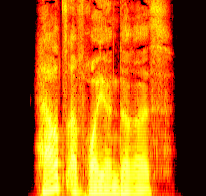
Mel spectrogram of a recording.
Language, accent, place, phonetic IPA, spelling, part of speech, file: German, Germany, Berlin, [ˈhɛʁt͡sʔɛɐ̯ˌfʁɔɪ̯əndəʁəs], herzerfreuenderes, adjective, De-herzerfreuenderes.ogg
- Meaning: strong/mixed nominative/accusative neuter singular comparative degree of herzerfreuend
